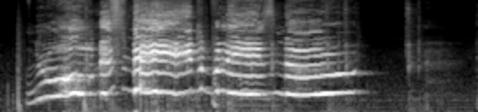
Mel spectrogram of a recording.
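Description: A young woman sings out in a high, drawn-out voice into a close microphone.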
